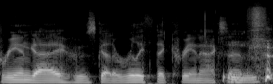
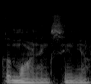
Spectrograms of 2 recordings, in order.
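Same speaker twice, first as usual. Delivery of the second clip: put-on solemn voice, lower and quieter; 4 semitones lower, 12 dB quieter than usual. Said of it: "Real serious".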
